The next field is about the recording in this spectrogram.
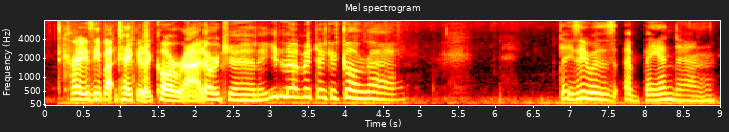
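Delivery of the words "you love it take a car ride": pet talk. Real, not acted. Telling Daisy she loves car rides, lightly higher coo. Cooing to dog about car ride.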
